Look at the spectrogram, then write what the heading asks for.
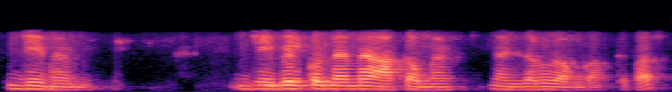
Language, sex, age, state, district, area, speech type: Hindi, male, 30-45, Madhya Pradesh, Gwalior, rural, conversation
